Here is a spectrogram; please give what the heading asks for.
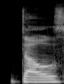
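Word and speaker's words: Allen Dulles: a question Alan dllas Alan Dallas is that how you pronounce it Dallas you I can't probably dolls dolls okay Alan dolls Sydney and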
